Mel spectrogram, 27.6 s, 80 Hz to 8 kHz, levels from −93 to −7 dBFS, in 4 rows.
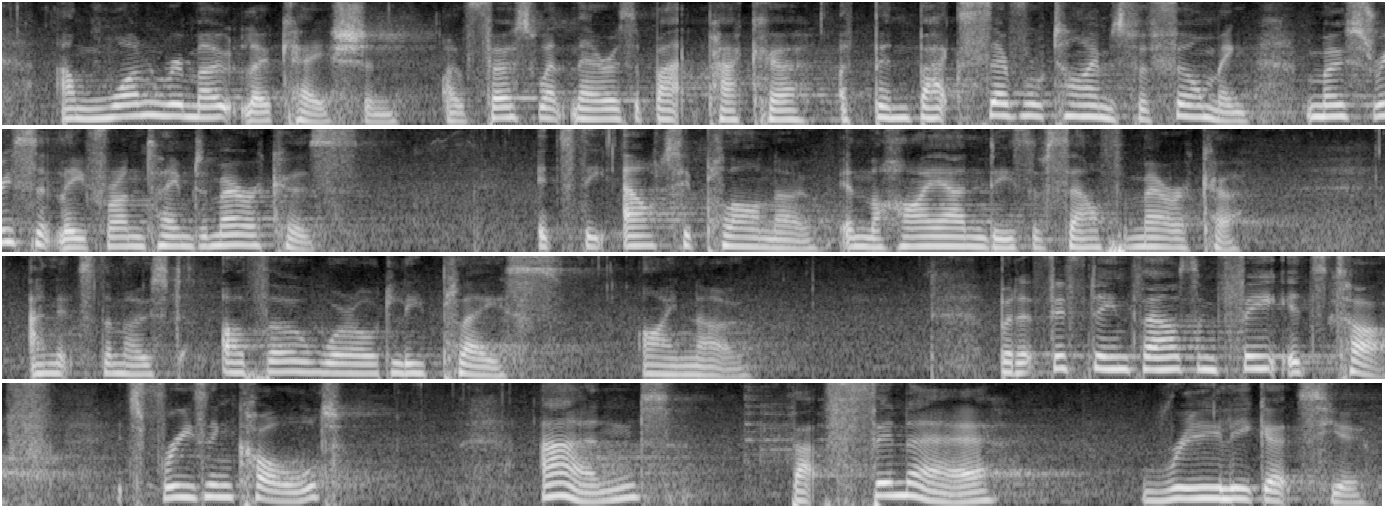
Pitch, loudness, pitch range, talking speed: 190 Hz, -23 LUFS, 170-215 Hz, 125 wpm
